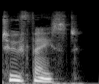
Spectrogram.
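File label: "two faced", English, British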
